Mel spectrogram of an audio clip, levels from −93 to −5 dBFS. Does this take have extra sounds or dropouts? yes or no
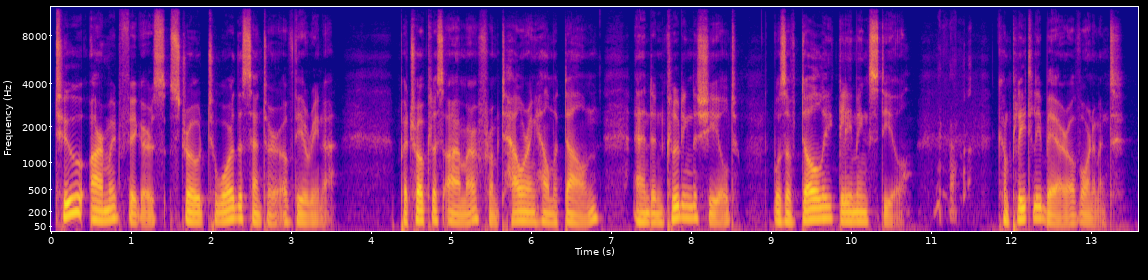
yes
